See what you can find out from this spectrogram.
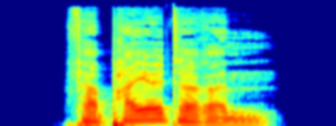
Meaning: strong dative masculine/neuter singular comparative degree of verpeilt
- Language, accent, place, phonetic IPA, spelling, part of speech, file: German, Germany, Berlin, [fɛɐ̯ˈpaɪ̯ltəʁəm], verpeilterem, adjective, De-verpeilterem.ogg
